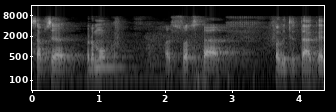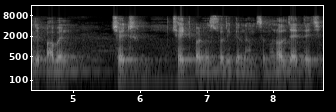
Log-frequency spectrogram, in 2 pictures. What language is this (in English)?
Maithili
